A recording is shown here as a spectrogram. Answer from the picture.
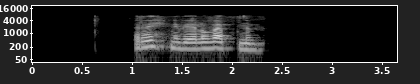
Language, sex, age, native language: Icelandic, female, 40-49, Icelandic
